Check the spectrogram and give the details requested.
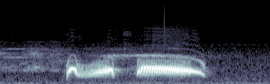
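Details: One spotted dove phrase used to stir decoy birds into cooing: a quick wavering note, a brief gap, then a long steady coo that drops slightly at the end, in a quiet setting.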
